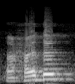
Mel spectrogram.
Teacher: احد کی دال کے وقت بھی زبان اتنی ہی مضبوطی سے لگی جو الحمد میں لگی تھی، لیکن چونکہ وقت نہیں تھا تو آپ نے اس کو اچانک الگ کیا. اچانک الگ کرنے کی وجہ سے لوٹتی ہوئی آواز آتی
